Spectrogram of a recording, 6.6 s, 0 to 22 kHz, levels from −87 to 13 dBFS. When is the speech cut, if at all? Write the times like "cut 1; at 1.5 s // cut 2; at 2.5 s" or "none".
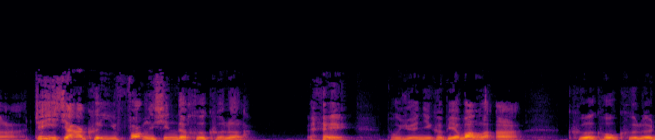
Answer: none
